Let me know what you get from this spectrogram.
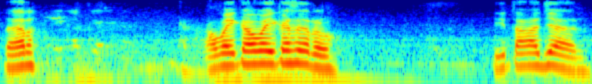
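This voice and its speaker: High-pitched Filipino man vlogging casually. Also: measured pace, music in the background. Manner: informal, addressing viewers with tag questions. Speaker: motovlogger. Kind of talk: casual tutorial vlog. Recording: muffled helmet intercom mic, background noise.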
